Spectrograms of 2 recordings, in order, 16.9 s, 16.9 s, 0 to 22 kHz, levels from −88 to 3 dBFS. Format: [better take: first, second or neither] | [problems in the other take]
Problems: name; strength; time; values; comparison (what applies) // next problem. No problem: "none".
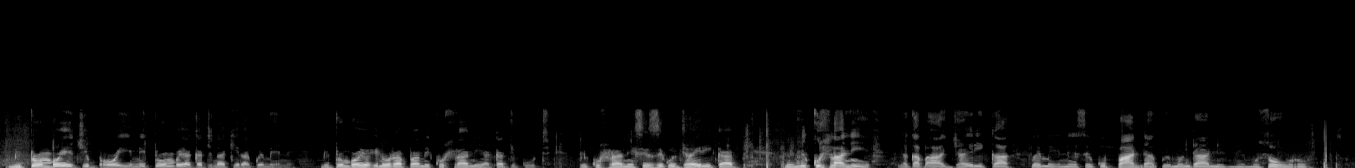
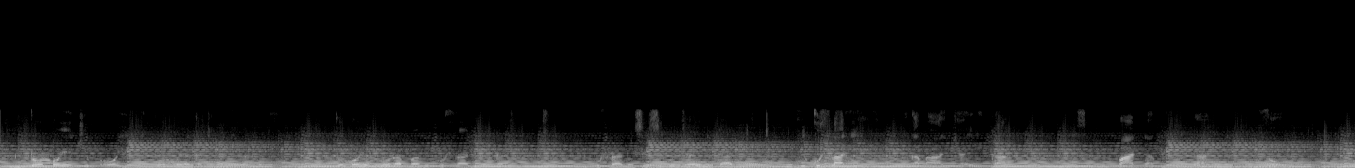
first | background sound (Guitar); 4 dB above the speech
